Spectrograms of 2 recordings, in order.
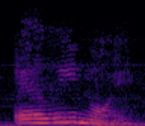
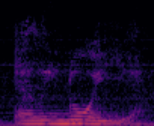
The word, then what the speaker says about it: Illinois: Illinois. Please read after me slowly. Later, I visited Chicago. It's not Chicago. Illinois. Illinois. S is silent.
